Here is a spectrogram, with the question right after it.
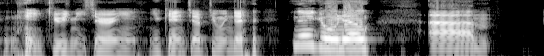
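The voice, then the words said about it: Poor Homer Simpson impression. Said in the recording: “my shit Homer impression”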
